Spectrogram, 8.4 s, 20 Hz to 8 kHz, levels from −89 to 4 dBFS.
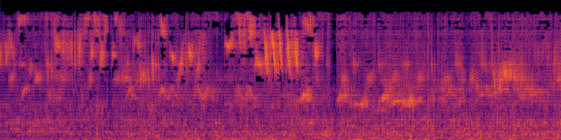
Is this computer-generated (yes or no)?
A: yes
